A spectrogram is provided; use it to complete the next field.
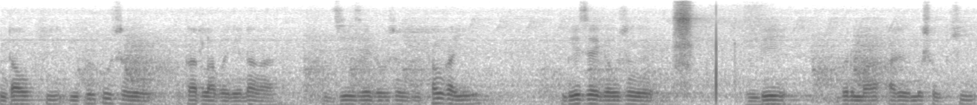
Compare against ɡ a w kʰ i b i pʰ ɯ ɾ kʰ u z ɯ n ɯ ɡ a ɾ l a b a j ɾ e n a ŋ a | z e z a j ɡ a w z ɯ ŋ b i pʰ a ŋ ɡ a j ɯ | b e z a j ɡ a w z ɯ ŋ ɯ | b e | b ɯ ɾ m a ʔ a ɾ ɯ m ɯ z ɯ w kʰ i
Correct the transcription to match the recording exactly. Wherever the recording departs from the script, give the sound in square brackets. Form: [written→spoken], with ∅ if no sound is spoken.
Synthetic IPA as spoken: [ɡ→d] a w kʰ i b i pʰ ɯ ɾ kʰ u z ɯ [n→ŋ] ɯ ɡ a ɾ l a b a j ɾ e n a ŋ a | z e z a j ɡ a w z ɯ ŋ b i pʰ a ŋ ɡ a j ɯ | b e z a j ɡ a w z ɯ ŋ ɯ | b e | b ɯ ɾ m a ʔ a ɾ ɯ m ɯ [z→s] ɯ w kʰ i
